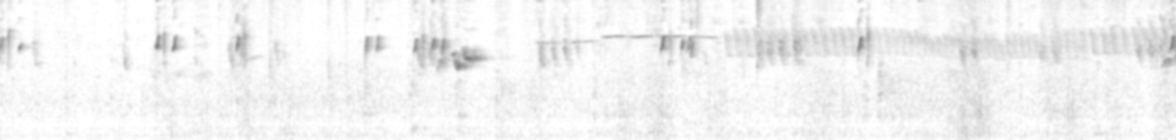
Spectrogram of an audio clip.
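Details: Captive Bohemian waxwings kept as cage birds: scattered short chirps and clicks at first, then a long run of high, thin, buzzy trills that overlap and continue for several seconds.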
